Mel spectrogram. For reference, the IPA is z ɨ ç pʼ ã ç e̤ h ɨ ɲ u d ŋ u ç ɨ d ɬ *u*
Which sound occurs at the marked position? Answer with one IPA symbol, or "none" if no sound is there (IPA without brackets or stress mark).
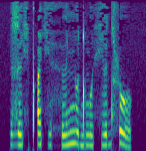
u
